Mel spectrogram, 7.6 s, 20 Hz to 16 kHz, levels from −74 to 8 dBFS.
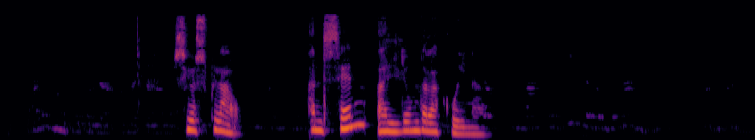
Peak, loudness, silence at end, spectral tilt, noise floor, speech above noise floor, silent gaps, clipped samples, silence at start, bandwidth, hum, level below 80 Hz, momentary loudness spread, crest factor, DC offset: -10 dBFS; -28 LUFS; 2.7 s; -4.5 dB/octave; -75 dBFS; 48 dB; none; under 0.1%; 0.6 s; 11.5 kHz; none; -80 dBFS; 13 LU; 22 dB; under 0.1%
